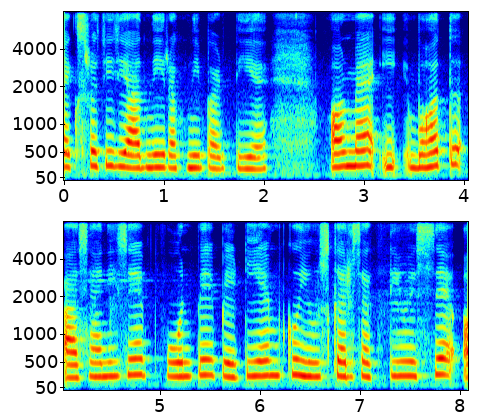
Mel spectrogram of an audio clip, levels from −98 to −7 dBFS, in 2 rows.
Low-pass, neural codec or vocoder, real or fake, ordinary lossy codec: none; none; real; none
